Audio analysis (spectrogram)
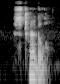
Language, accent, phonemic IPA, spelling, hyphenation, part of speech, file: English, Southern England, /ˈstɹæɡl̩/, straggle, strag‧gle, verb / noun, LL-Q1860 (eng)-straggle.wav
- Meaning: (verb) 1. To stray, rove, or wander from a normal course and others of its kind 2. To act in a disorderly and irregular way 3. Grow or hang messily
